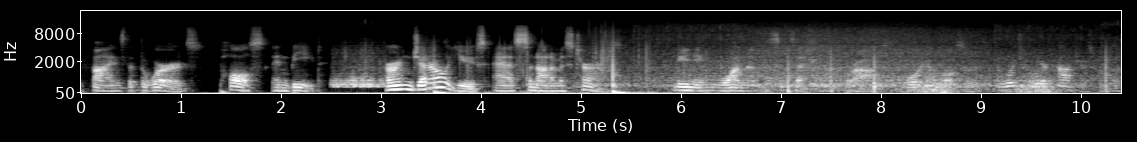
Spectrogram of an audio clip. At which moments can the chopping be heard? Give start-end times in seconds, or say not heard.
not heard.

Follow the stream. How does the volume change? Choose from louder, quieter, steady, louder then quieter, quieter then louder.
louder then quieter.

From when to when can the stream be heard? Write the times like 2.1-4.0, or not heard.
4.8-10.3.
